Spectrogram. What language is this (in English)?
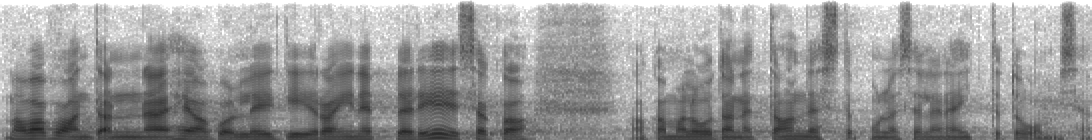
Estonian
